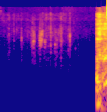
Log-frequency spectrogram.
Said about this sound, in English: I know. I was coughing.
